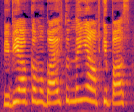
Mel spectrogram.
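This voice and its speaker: A woman's voice: very high voice, fairly quick, voice pushed up. A woman voicing an earnest young male servant who is eager to help, in a novel reading. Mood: worried.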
